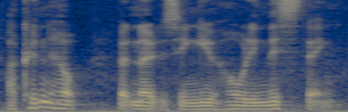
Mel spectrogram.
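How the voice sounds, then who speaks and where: A man's voice: low-pitched, animated, moderate pace, a little mellow, slight background noise. A man hosting a live interview in a studio, introducing and prompting his guest. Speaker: livestream interviewer. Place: livestream studio.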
